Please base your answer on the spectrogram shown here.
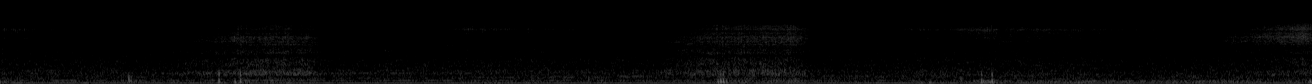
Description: My cat , Mamma Winky snoring loudly - That is all ...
